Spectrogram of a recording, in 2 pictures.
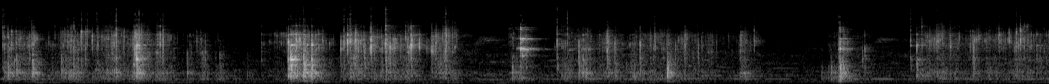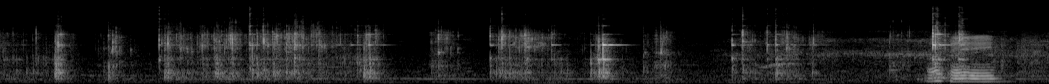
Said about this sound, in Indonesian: Kita kasih es batu sampai penuh.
